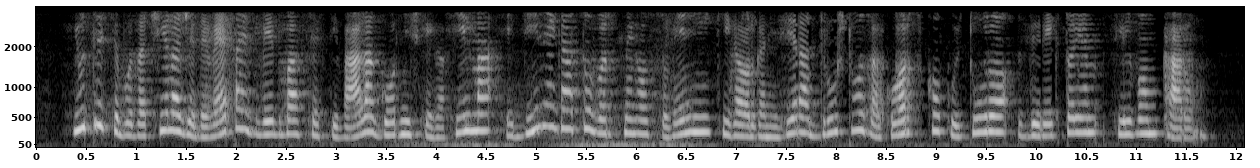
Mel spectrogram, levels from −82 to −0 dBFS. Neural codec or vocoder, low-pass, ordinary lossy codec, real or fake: vocoder, 22.05 kHz, 80 mel bands, WaveNeXt; 3.6 kHz; AAC, 16 kbps; fake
